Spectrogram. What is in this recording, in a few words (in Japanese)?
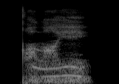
かわいい, kawaii voice; ASMR; 色々なワンショット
